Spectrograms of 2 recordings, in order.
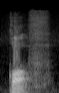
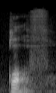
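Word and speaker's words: ق: The next letter, that is letter qaf. Of course, qaf is one of the Lahawi letters, and we use the uvula for the pronunciation of this letter.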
